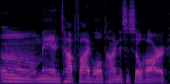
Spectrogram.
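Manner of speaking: very low, hushed thinking aloud; musing to himself. Real, not acted. Streamer weighing his top five movies, quiet low murmur. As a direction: murmur it while searching for an answer. Musing over a hard question.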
